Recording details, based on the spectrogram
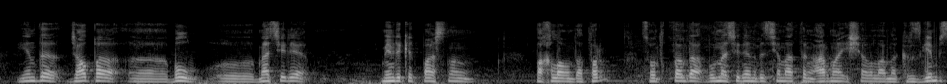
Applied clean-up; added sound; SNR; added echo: none; Race car, auto racing / Accelerating, revving, vroom; 19 dB; none.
